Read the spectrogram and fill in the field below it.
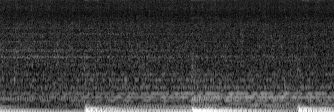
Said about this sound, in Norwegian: Det høres en svak bruselyd som blir kraftigere jo nærmere du kommer. Den høres sterkere og sterkere En foss kommer til syne, og den er kraftfull og vakker.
